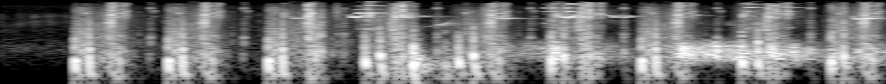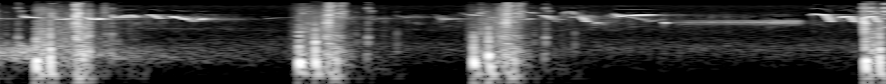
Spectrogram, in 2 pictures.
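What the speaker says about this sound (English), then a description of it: "I do hear footsteps." Footsteps in the video game Zero Sievert thud in quick, close succession for about five seconds, then pause before a few more scattered steps return, with faint chirps in the background.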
